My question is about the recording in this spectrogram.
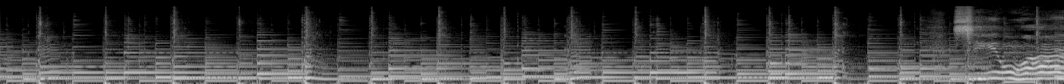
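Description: Solo nylon-string classical guitar playing an instrumental passage: fingerpicked chords over a steady beat of percussive slaps on the strings.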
